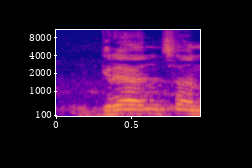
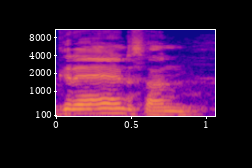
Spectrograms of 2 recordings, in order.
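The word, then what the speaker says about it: grandson: That is ग्रैंडसन, नॉट ग्रैंडसन. ठीक है, तो यहाँ पर भी जो डी है वो साइलेंट है.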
